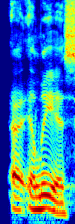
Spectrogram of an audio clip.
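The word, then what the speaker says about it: Elías: do I know like Tony Elias has aleus I should say now that I know how to pronounce it properly he his handlebars they're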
